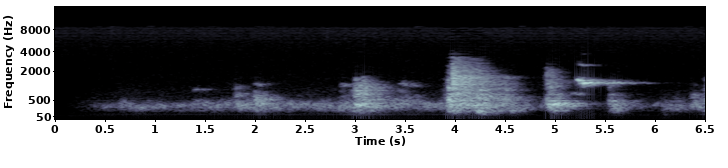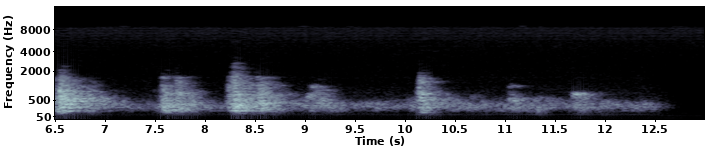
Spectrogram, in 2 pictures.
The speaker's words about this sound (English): This session proved to be the most exciting one, for we firmly believe we recorded the sound of a ghost stepping forward and opening something which sounds like a door.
